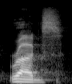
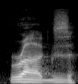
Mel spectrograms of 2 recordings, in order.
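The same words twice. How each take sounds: First: The final sound is a hissing S. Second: The final sound is a buzzing Z. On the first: "versus what commonly people will say" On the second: "When they come after what we call a voiced sound"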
